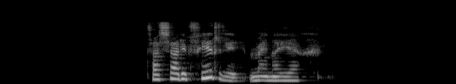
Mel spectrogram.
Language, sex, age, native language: Icelandic, female, 50-59, Icelandic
